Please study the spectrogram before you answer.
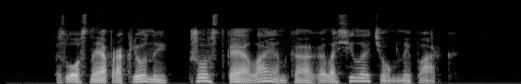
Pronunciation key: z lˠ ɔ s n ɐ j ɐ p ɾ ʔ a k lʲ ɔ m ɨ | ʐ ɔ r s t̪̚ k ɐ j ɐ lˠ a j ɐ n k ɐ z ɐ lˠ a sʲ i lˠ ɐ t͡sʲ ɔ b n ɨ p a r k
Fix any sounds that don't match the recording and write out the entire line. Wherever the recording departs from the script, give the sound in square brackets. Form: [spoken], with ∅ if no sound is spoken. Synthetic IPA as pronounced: z lˠ ɔ s n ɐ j ɐ p ɾ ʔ a k lʲ ɔ [n] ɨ | ʐ ɔ r s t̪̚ k ɐ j ɐ lˠ a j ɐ n k ɐ [ɣ] ɐ lˠ a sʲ i lˠ ɐ t͡sʲ ɔ [m] n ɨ p a r k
